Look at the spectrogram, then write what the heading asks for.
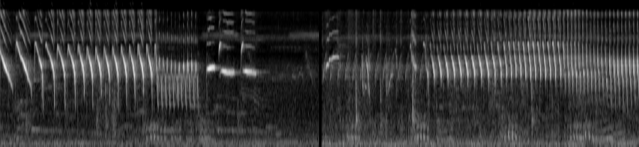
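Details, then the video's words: Domestic canary singing: fast rhythmic trills of high, downward-sweeping notes, then a brief pause with a few clear whistled notes, followed by a long, buzzy, rapid trill that runs to the end. "suara burung kenari"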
